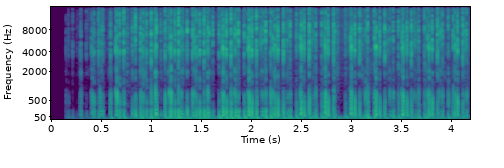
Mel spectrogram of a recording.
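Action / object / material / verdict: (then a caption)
tap / aluminum tablet back / aluminum / none. Fingertips tap rapidly on the aluminum back of a flat, thin iPad tablet with an Apple logo, held upright in both hands. A fast, uneven stream of dull, low thuds runs throughout, with almost no ring after each tap.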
